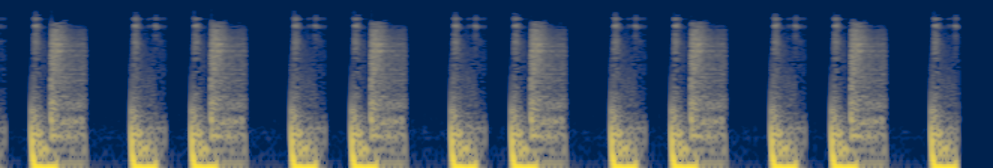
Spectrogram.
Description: Breakbeat

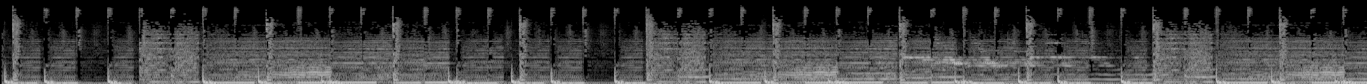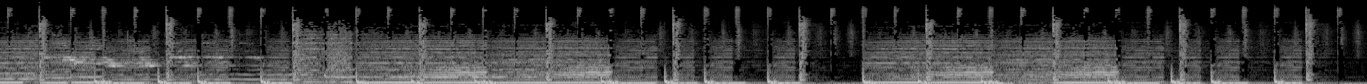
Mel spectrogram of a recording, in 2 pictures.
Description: Instrumental

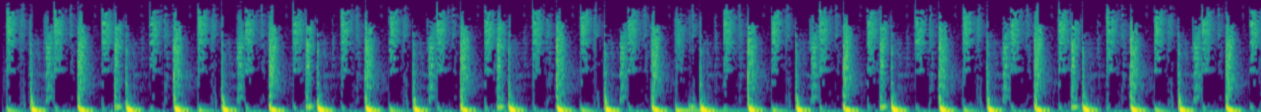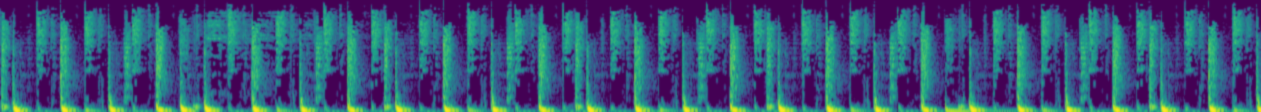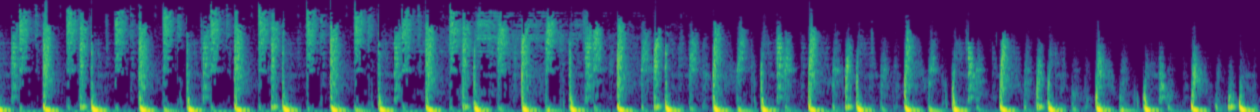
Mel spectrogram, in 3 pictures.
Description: Robotic Beatz

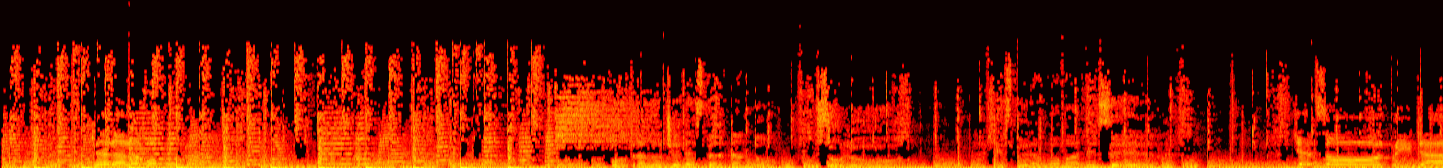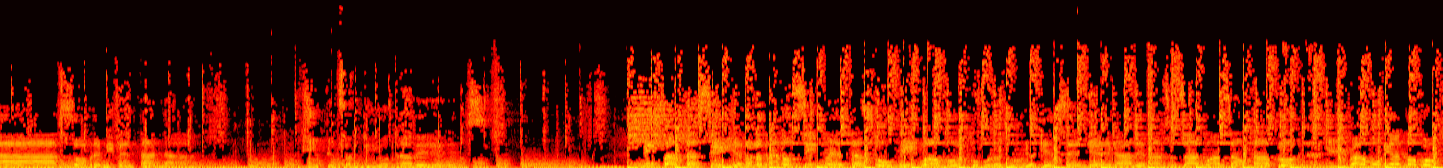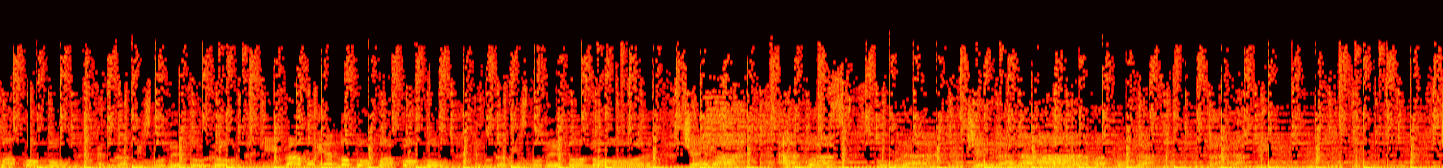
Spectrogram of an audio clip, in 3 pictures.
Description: Latin Club Mix

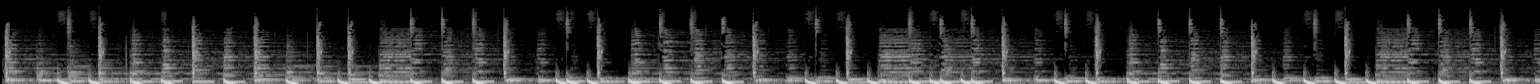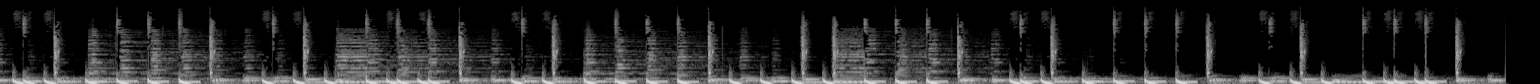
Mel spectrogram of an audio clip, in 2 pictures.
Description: Instrumental

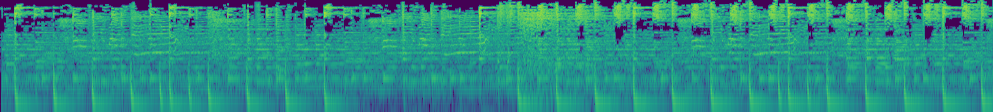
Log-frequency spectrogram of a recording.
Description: Piano

